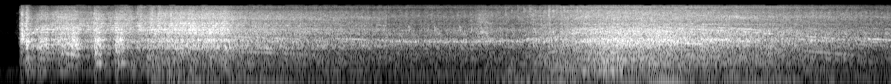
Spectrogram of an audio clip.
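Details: Engine with a poor oil analysis, restarted warm right after compression tests: quick start with a blip of revs rising and falling smoothly, settling to an even idle with no misfire or knocking; brief smoke and oil smell, no fault code; normal start and idle.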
